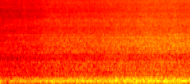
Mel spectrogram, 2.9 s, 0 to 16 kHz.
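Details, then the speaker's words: 2009 Mini Cooper S cabin blower on high after freeing a stiff, stuck blower wheel with spray lubricant (it squealed at first): steady, even whoosh with no squeal, rattle or scraping; normal blower operation. "And it had a little squealing noise when it first started going, and I just kept spraying it up in there, changing the speeds up and down, sprayed it all up in there, and there you go. It sounds perfect."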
